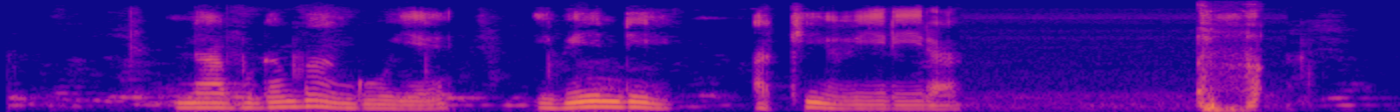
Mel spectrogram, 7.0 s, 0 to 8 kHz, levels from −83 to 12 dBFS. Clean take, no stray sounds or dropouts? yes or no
no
